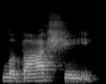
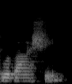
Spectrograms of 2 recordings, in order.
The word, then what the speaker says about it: Libasci: But our bishop is Bishop Peter Labashi. You spell his name Libasci, Bishop Labashi.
